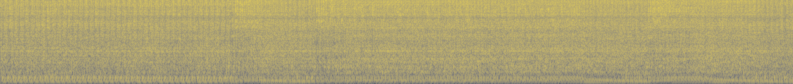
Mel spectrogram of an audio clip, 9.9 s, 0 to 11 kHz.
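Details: Revived junkyard Briggs & Stratton Intek OHV twin, 20–22 hp, model 40777, in a Husqvarna riding mower, with a new carburetor: loud, steady putter, speed wandering slightly up and down; fires cleanly and idles normally.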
